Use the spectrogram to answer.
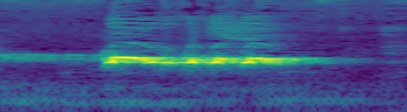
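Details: Singing local zebra dove, or perkutut, in a lure recording meant to set other doves singing: a single loud, warbling, trilled coo about one second long, with a faint coo just before it.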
